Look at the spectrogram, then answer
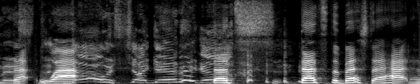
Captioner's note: laughs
